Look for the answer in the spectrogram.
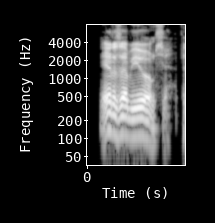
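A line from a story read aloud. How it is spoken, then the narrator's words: Lazy reply. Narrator (Russian): лениво ответил Джо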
